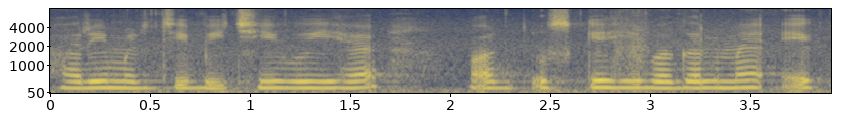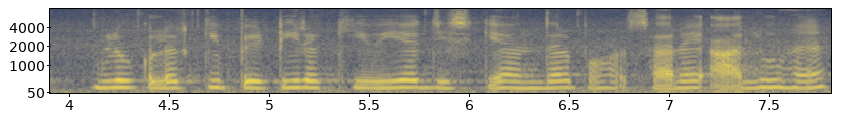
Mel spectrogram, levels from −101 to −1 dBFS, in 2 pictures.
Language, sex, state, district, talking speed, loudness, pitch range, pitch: Hindi, female, Odisha, Sambalpur, 185 wpm, -19 LUFS, 220-235 Hz, 225 Hz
